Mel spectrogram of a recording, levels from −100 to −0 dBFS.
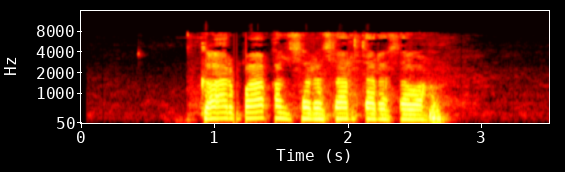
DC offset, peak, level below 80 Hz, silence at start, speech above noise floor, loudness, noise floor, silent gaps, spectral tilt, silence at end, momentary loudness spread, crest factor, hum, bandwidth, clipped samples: under 0.1%; 0 dBFS; -52 dBFS; 0.9 s; 51 dB; -14 LUFS; -64 dBFS; none; -6.5 dB/octave; 0.8 s; 3 LU; 16 dB; none; 7.8 kHz; under 0.1%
